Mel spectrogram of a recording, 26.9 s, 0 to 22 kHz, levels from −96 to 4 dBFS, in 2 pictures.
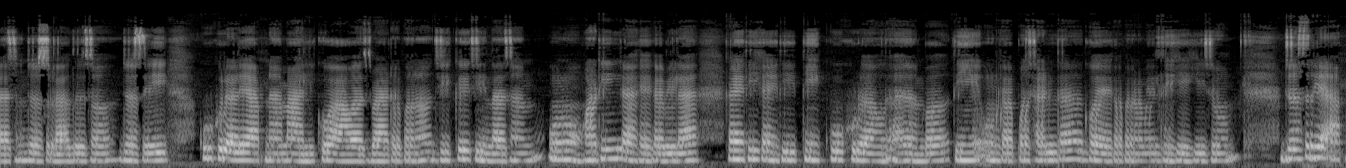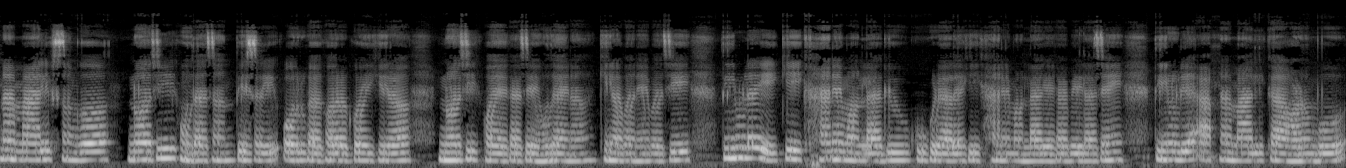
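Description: From start to finish the speech carries a channel delay (doubling). One channel arrives about 42.7 ms behind the other, a lag that fits a 2048-sample buffer at 48 kHz. Once the two are folded to mono, that late copy is too far behind to fuse with the original. Every syllable is followed by a distinct slap at the same level, so the speech sounds doubled.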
